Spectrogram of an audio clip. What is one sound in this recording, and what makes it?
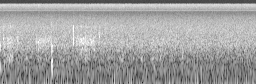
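A hand rubs softly against an animal's fur.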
